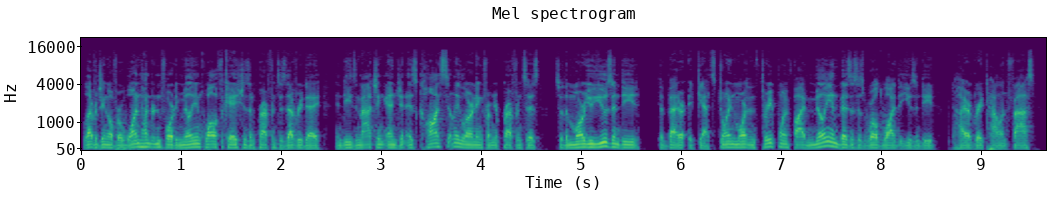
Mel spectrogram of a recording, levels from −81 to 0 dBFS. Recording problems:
wrong speed, natural pitch; too fast; 1.5 times normal speed

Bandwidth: 14.5 kHz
